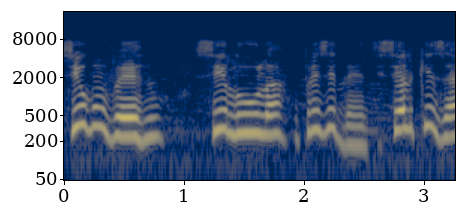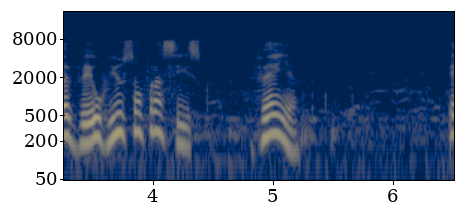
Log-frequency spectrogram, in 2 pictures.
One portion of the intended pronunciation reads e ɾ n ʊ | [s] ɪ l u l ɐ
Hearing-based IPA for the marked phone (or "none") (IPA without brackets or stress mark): s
